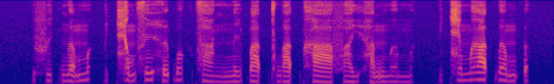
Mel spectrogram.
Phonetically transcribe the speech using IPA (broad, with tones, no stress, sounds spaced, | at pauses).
f i˨˩ k̚ n ə̰˧˥ m | t͡ɕ ɔ̰˧˨ m s i˧ h ɨ̰˧˨ ɓ o˦˥ k̚ s a̤˨˩ ŋ n i˧˩ ɓ a˨˩ t̚ k w a˨˩ t̚ x aː˧˩ f a̤˨˩ j h a̰˧˨ n m ə̤˨˩ m | t͡ɕ ə˨˦ m ɣ a˦˥ t̚ l ə̰˧˨ m ʔ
